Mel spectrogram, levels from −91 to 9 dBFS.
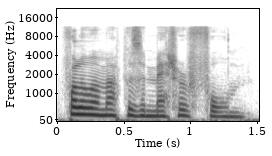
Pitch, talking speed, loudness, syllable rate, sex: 190 Hz, 315 wpm, -17 LUFS, 6.9 syllables/s, female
